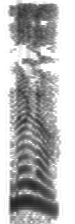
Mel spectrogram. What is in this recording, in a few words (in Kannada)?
"ನಳ", Kannada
